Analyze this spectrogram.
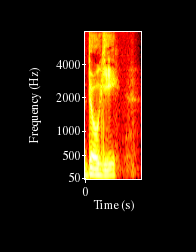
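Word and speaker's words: dōgi: Doji is supposed to be pronounced dogi.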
